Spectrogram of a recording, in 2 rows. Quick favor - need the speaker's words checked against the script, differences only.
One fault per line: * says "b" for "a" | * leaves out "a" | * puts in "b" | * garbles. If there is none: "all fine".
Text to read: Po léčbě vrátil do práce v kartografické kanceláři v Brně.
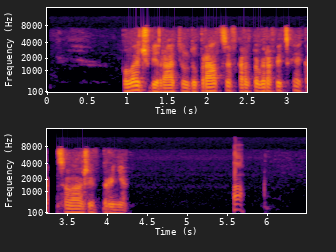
all fine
